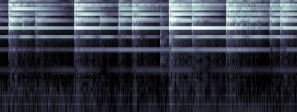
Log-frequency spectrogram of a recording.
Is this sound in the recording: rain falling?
no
